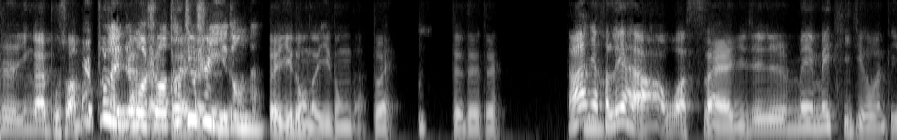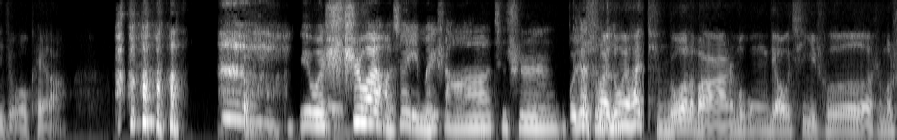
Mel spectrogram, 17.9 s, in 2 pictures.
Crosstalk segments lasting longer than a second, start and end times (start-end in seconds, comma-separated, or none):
0.8-2.6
